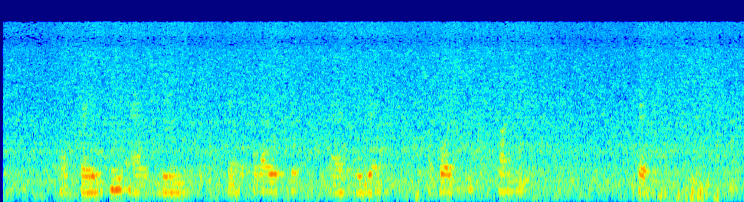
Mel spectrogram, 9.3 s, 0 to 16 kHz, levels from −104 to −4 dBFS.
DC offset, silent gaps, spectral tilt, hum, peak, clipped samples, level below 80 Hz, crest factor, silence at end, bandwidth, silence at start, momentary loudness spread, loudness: under 0.1%; none; -5.5 dB/octave; none; -20 dBFS; under 0.1%; -56 dBFS; 18 dB; 0 s; 11.5 kHz; 0.05 s; 13 LU; -39 LUFS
